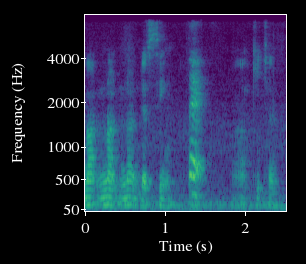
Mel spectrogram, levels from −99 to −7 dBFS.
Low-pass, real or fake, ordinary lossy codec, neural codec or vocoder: 7.2 kHz; real; AAC, 48 kbps; none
